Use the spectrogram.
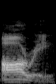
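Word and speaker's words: awry: know where things went arai and again as as my former Governor would say Jesse Ventura he pronounced it AI you know where things went Ai and it seems like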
